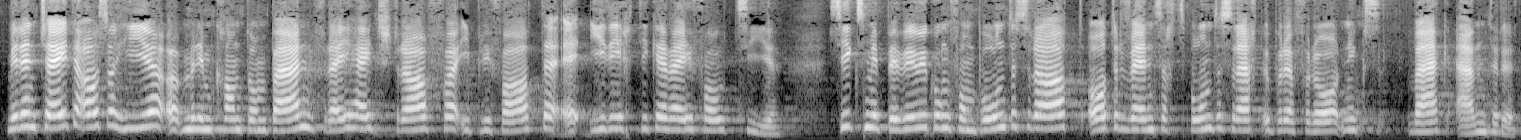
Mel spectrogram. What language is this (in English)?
Swiss German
